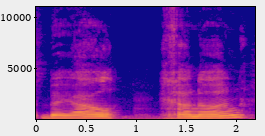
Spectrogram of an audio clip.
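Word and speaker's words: בעל חנן: And it would be pronounced as Baal Hanan.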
